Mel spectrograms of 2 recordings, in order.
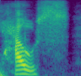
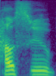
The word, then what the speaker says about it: House: This song is from the movie House, or many people pronounce it Hausu, but the the pronunciation is house because the last vowel is actually swallowed in the Japanese dialect.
